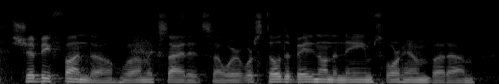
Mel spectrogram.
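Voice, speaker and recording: A man's fairly low voice, fairly quick and fairly even in intonation, on a very clean recording with a silent background. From Texas, Corpus Christi (born in Guatemala). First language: Spanish. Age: 30s. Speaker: Elvis tribute performer. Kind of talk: podcast interview.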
